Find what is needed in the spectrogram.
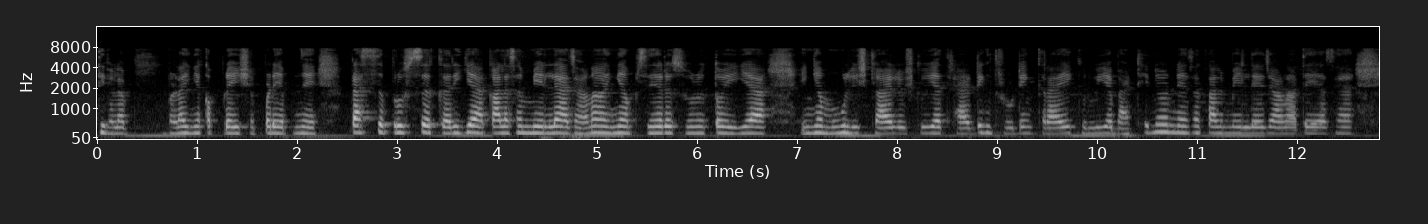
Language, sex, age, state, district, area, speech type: Dogri, female, 18-30, Jammu and Kashmir, Udhampur, rural, spontaneous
